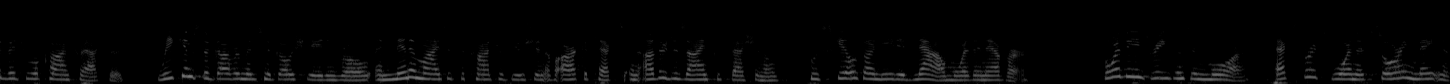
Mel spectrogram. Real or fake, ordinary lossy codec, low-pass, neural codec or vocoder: fake; Opus, 16 kbps; 7.2 kHz; vocoder, 44.1 kHz, 128 mel bands every 512 samples, BigVGAN v2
